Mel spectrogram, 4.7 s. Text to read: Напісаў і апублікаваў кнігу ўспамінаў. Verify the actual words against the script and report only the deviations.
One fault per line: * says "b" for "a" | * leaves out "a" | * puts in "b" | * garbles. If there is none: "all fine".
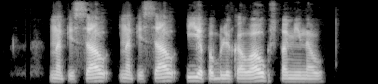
* puts in "напісаў"
* leaves out "кнігу"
